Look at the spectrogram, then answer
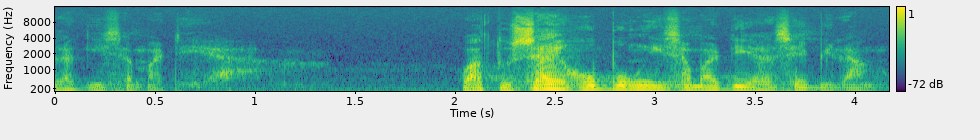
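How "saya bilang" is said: ordinary delivery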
